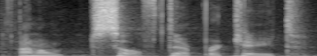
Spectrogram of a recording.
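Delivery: ordinary talk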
